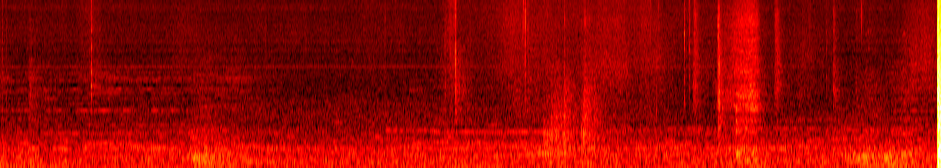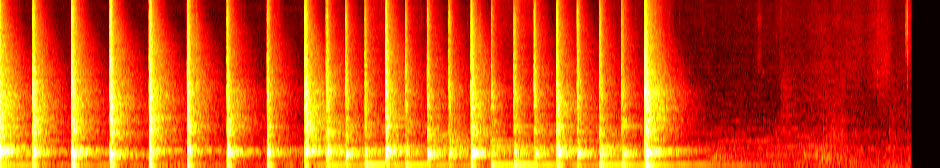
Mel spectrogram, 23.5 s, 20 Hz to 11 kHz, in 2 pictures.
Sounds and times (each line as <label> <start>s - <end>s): hitting a trash can very hard 11.8s - 20.5s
